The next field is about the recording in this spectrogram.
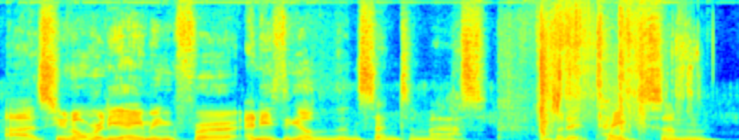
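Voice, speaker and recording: A man running a tabletop game as game master, narrating and refereeing conversationally, pausing as he thinks aloud. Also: medium pitch, faint music behind.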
